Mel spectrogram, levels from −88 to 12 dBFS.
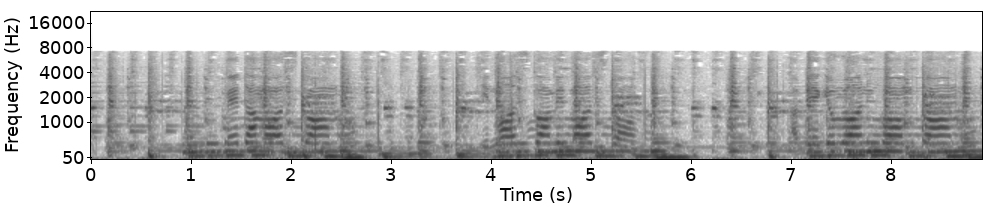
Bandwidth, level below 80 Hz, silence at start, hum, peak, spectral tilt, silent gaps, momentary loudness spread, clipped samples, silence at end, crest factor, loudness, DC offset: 7.6 kHz; -24 dBFS; 0 s; none; 0 dBFS; -6 dB/octave; none; 7 LU; under 0.1%; 0 s; 18 dB; -18 LUFS; under 0.1%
